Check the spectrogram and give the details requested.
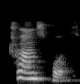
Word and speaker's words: transport: Transport.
